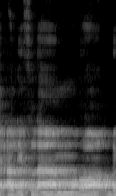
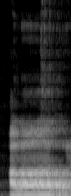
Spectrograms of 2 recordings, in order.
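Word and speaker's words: الر: disebutkan huruf yang terputus-putus maka dibaca bacanya itu per huruf bukan menjadi satu kata ya. Jangan sampai ada yang membaca alif lam ro dengan gimana alar ya alar.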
